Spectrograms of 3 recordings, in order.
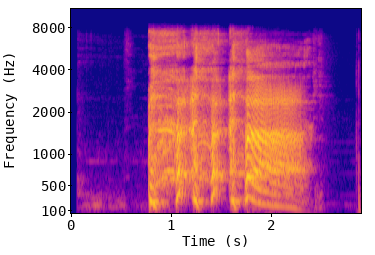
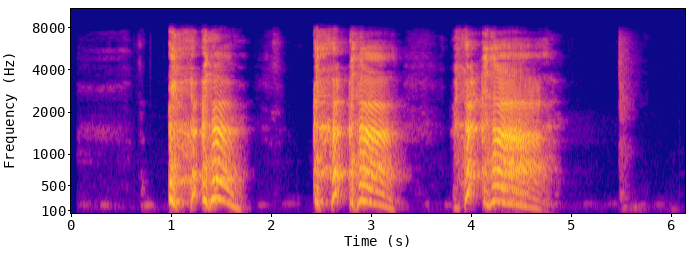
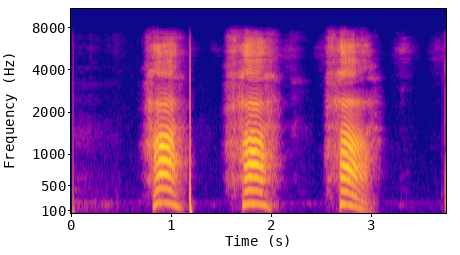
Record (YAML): cough_length: 2.9 s
cough_amplitude: 28506
cough_signal_mean_std_ratio: 0.59
three_cough_length: 6.1 s
three_cough_amplitude: 28026
three_cough_signal_mean_std_ratio: 0.47
exhalation_length: 3.8 s
exhalation_amplitude: 28411
exhalation_signal_mean_std_ratio: 0.37
survey_phase: beta (2021-08-13 to 2022-03-07)
age: 45-64
gender: Male
wearing_mask: 'Yes'
symptom_sore_throat: true
symptom_onset: 4 days
smoker_status: Ex-smoker
respiratory_condition_asthma: false
respiratory_condition_other: false
recruitment_source: Test and Trace
submission_delay: 2 days
covid_test_result: Positive
covid_test_method: RT-qPCR
covid_ct_value: 29.8
covid_ct_gene: ORF1ab gene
